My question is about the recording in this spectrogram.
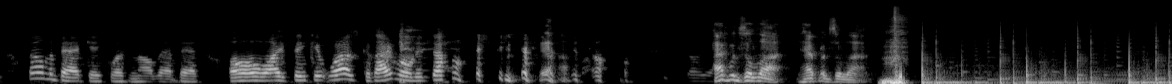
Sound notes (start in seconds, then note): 4.0 laughs; 8.8 upbeat music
